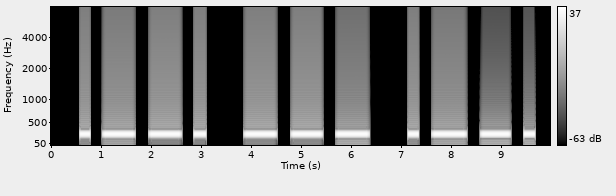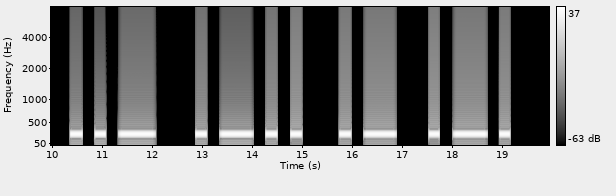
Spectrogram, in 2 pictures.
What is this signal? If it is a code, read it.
Morse code, heard as a keyed tone, about 5 wpm, 250 Hz. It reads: POPULAR
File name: morse / morse-training-05WPM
